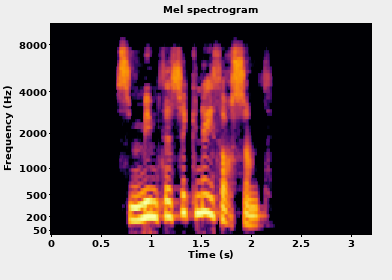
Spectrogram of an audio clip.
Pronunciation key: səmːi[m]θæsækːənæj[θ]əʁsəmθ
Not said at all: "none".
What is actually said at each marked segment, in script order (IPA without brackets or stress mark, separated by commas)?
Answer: m, θ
